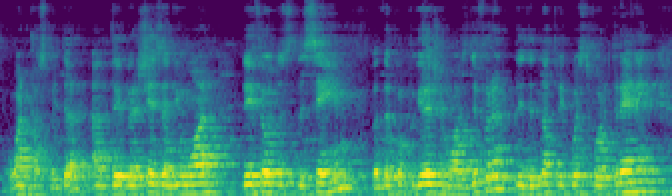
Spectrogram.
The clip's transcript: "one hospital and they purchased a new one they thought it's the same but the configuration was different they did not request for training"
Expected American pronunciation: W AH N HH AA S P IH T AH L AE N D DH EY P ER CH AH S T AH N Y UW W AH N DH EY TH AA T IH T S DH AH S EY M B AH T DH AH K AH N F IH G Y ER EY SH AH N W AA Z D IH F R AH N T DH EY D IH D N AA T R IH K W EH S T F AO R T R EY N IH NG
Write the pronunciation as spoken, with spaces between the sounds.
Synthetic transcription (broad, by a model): W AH N HH AA S P IH T AH L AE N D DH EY B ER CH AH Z AH N Y UW W AH N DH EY TH AA T IH T S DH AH S EY M B AH T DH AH K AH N F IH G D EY SH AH N W AA Z D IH F R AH N T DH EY D IH D N AA T R IH K W EH S T F AO R T R EY N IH NG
